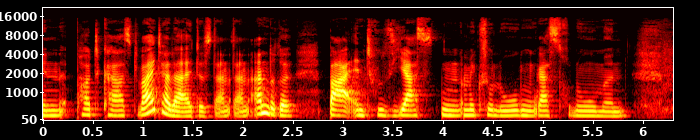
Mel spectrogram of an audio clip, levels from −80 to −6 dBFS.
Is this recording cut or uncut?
cut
